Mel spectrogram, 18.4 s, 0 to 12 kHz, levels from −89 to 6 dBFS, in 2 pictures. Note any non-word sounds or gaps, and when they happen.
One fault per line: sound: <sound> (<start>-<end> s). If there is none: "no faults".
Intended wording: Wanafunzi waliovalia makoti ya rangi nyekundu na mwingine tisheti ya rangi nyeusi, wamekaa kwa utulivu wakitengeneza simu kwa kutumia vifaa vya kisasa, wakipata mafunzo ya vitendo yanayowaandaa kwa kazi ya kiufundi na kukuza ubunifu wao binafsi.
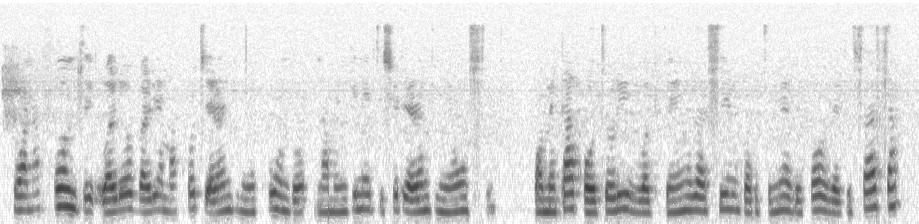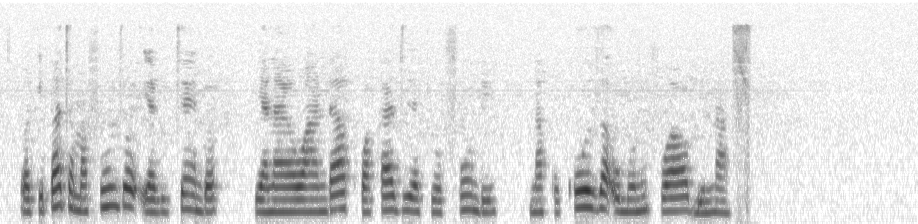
no faults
